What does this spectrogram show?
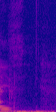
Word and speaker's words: Oralice: That's the name. You said it right. Yeah. Oralice.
